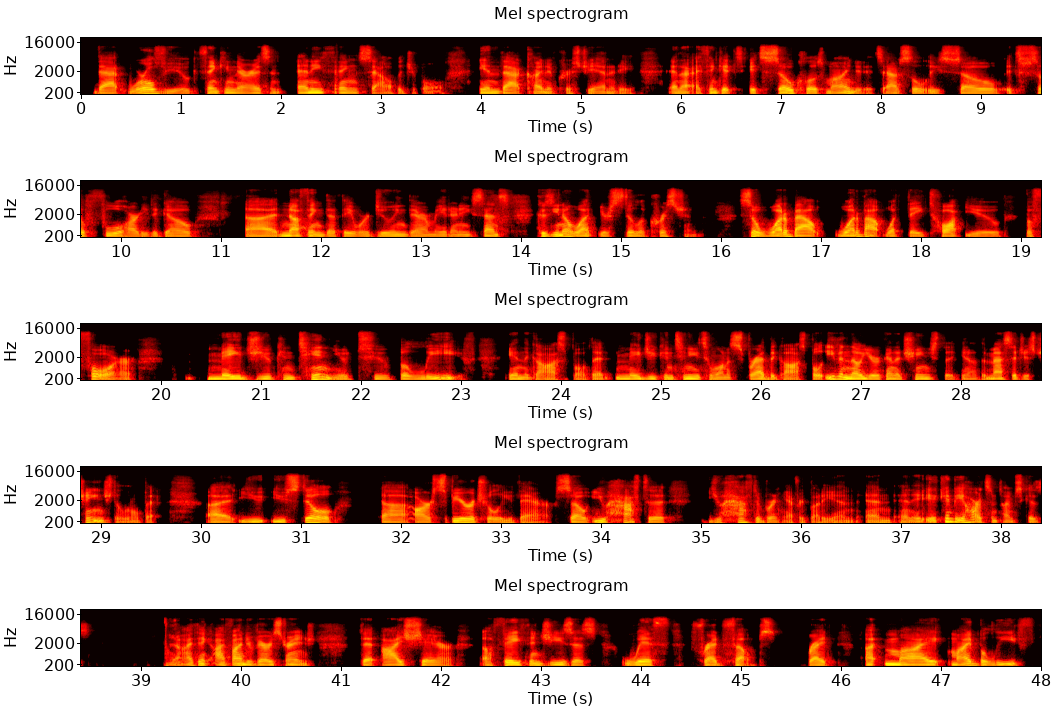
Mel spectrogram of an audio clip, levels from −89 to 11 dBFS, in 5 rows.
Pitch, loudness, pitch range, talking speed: 105 Hz, -26 LUFS, 95-115 Hz, 175 wpm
